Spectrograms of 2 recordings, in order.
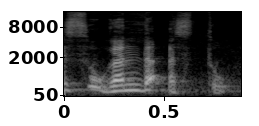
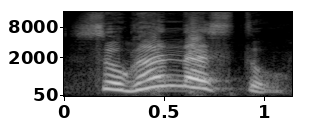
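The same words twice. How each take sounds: First: सुगंध अस्तु read as two separate words; split into two words. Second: Said in the usual way. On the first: Shown as a demonstration. Teacher shows students how to split the words. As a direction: break सुगंध from अस्तु with a clear gap. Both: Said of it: "इस तरीके से उसको तोड़ के पढ़िए".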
